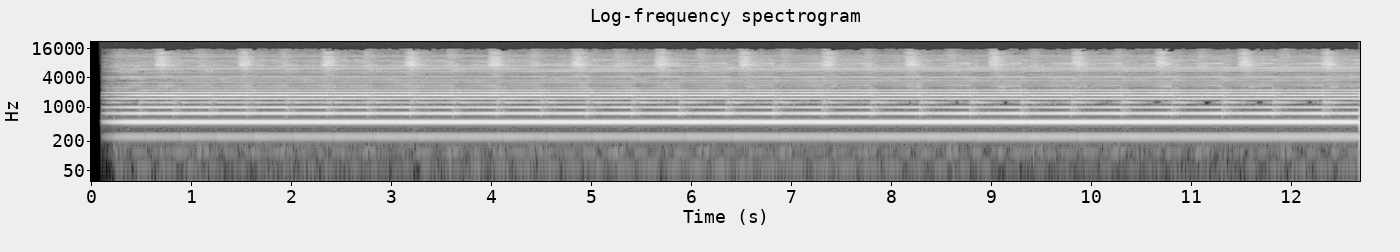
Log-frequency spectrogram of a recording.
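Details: MRI scan of the left leg, about 5 months after a work-accident fracture, checking healing: loud steady droning tone with rapid rhythmic knocking pulses.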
